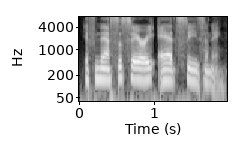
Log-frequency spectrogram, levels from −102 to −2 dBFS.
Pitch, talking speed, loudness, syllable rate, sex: 145 Hz, 120 wpm, -16 LUFS, 4.9 syllables/s, female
